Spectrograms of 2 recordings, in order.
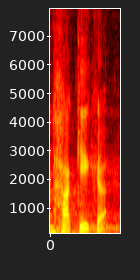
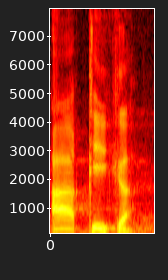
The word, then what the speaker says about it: aqiqah: Bukan 'hakikah', tapi 'aqiqah '. Jadi, sangat berbahaya jika salah dalam pengucapan, begitulah. 'Aqiqah', ya.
